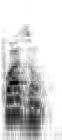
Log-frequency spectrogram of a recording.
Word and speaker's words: poison: prononce ze par exemple poison ici la lettre S se prononce the elle est située entre deux voyelles si tu ne veux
